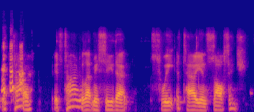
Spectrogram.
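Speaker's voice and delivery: slow, put-on stage whisper, very close. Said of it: "that guy was to whisper in your ear and be like".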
